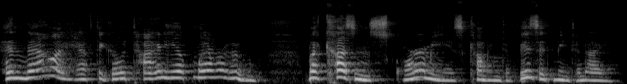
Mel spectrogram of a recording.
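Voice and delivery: high squeaky worm; high, cheerful little worm. Acted. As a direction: pitch it up like a tiny worm. Slimy voiced.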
